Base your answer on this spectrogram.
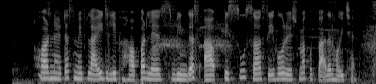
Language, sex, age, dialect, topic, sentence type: Maithili, female, 18-24, Eastern / Thethi, agriculture, statement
